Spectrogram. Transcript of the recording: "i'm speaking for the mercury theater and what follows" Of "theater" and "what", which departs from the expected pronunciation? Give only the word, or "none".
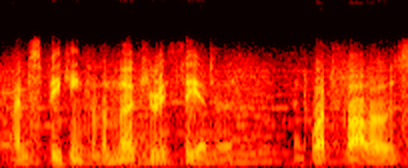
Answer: none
